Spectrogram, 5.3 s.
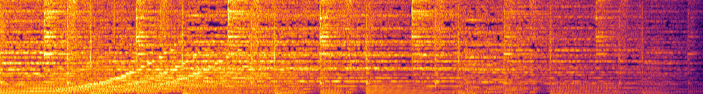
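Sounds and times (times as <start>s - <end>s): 
alto tone in F minor: 0.2s - 3.0s.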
